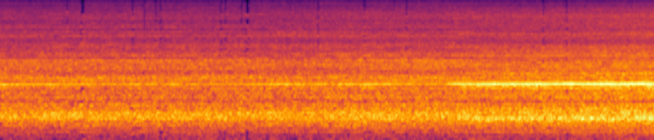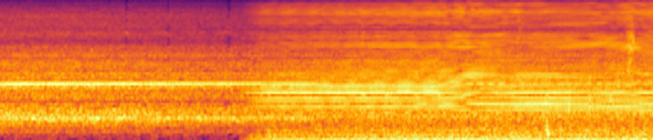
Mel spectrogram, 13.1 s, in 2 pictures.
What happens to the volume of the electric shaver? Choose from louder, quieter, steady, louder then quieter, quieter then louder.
steady.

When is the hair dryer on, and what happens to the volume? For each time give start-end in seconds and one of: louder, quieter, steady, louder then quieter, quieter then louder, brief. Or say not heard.
0.0-12.8 louder then quieter.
